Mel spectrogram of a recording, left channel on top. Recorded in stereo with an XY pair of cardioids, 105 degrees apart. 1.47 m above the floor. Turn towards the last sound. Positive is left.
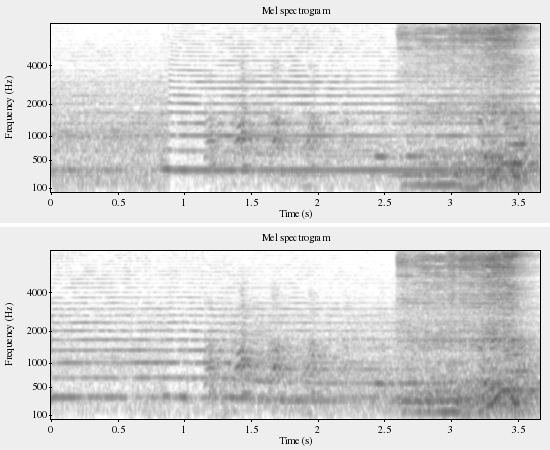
turn(degrees=-50)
